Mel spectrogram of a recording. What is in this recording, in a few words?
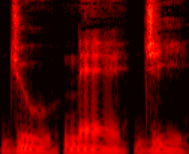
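"juneji", concatenated syllables; Affixing experiment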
